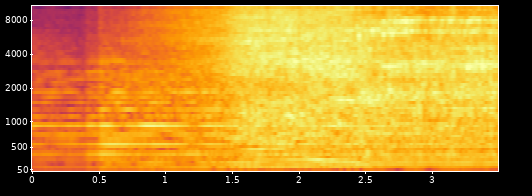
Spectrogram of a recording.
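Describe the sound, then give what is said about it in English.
A classic motorbike engine drones steadily as it is ridden along a road snaking through sandy hills on the edge of the Sahara in Egypt, its pitch rising as it picks up speed and the sound thickens, with no voices over it. “riding a classic motorbike along a road snaking through sandy hills.”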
